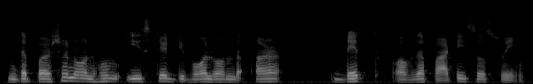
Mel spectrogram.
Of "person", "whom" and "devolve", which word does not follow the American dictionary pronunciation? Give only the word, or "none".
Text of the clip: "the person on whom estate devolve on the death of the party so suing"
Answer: none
